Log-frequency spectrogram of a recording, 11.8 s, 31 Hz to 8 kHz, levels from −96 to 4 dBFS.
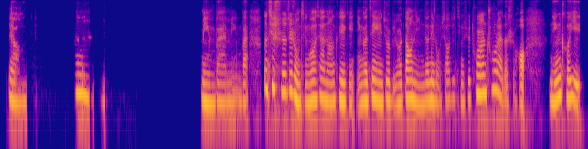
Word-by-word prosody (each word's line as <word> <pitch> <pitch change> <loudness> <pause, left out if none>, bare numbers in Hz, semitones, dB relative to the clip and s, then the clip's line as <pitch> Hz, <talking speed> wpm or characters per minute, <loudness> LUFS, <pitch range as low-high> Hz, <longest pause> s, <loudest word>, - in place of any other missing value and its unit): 了 205 - 0 0.2
解， 180 0 -6 1.0
嗯 245 -3 +3 0.3
嗯。 180 - -12 1.9
明 175 -2 +2
白 175 -1 -5
明 180 +1 -8
白。 180 -1 -5 0.3
那 295 - +2
其 295 +3 +4
实 260 -3 +1
这 270 +1 0
种 205 -7 +5
情 180 -1 -4
况 195 +2 +3
下 210 0 -2
呢， 185 -1 0
可 195 +1 -2
以 185 - +5
给 175 -1 -8
您 165 - -6
个 185 +1 +3
建 200 +2 +2
议， 185 - +2
就 195 +2 -2
是 - - +3
比 175 -4 -10
如 165 - -7
说 180 - -1
当 205 +1 +3
您 170 -2 -3
的 180 +2 -2
那 190 0 +2
种 180 -1 -6
消 190 +1 -9
极 200 0 -14
情 180 -2 -11
绪 195 - -6
突 245 +5 -1
然 245 +1 +7
出 285 +3 -3
来 255 -6 +1
的 - - -7
时 - - -19
候， - - +2 0.5
您 195 +4 +5
可 210 -3 0
以 180 -5 +2
190 Hz, 245 characters per minute, -21 LUFS, 180-215 Hz, 1.9 s, 然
